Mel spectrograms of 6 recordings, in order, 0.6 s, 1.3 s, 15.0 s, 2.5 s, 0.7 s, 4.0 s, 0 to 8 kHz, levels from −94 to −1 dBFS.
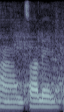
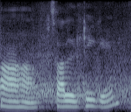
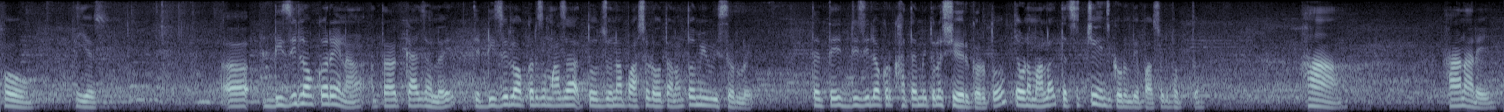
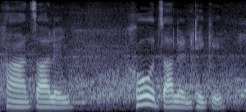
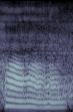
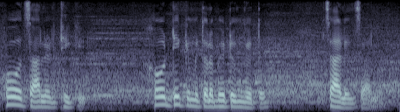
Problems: constant background noise, background conversations at intervals, echo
